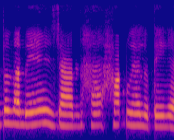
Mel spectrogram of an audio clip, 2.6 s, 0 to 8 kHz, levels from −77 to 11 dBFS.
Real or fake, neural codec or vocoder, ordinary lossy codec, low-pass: fake; codec, 24 kHz, 0.9 kbps, WavTokenizer, medium music audio release; none; 7.2 kHz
